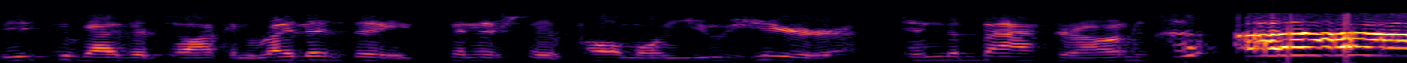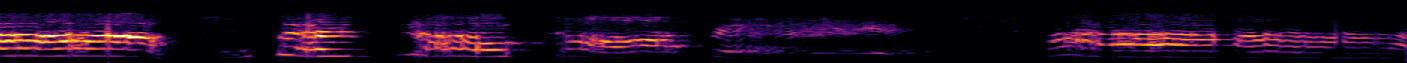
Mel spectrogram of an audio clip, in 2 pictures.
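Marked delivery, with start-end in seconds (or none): 4.1-9.4 play-acted very high, very slow wail, "ah" stretched. Retelling a wrestling promo bit: imitating Dean screaming. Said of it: "screaming his head off".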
